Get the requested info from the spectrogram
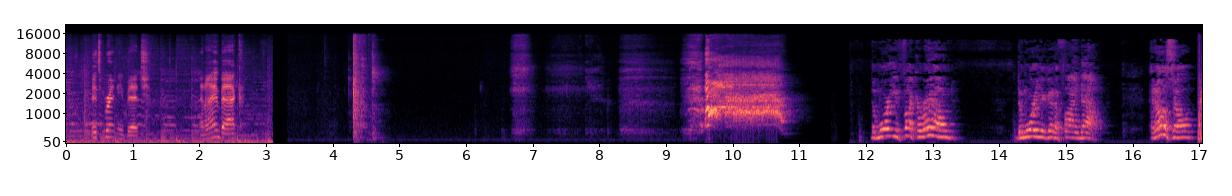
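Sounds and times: woman breathing sharply: 7.2 - 9.4
woman screaming: 9.3 - 11.0.

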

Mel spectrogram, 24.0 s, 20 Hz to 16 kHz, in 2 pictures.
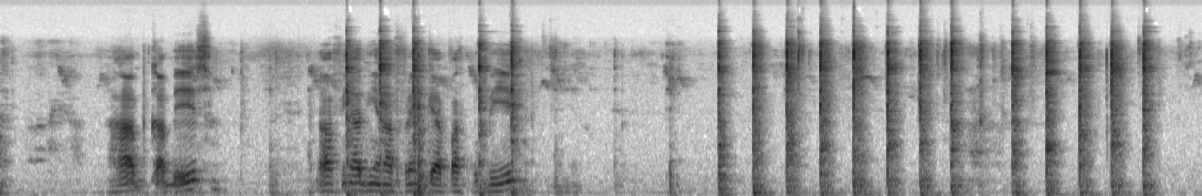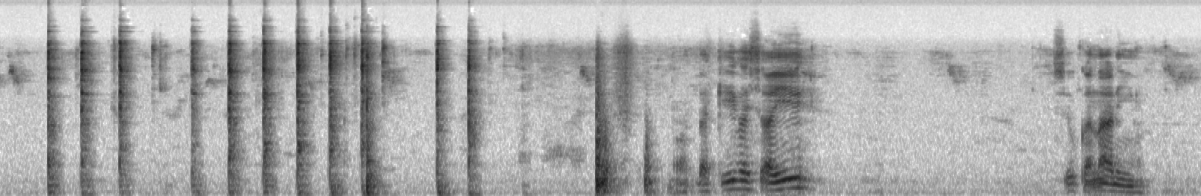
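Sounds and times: hatchet chopping wood: 3.3 - 5.7, 6.7 - 11.6, 12.5 - 16.9.

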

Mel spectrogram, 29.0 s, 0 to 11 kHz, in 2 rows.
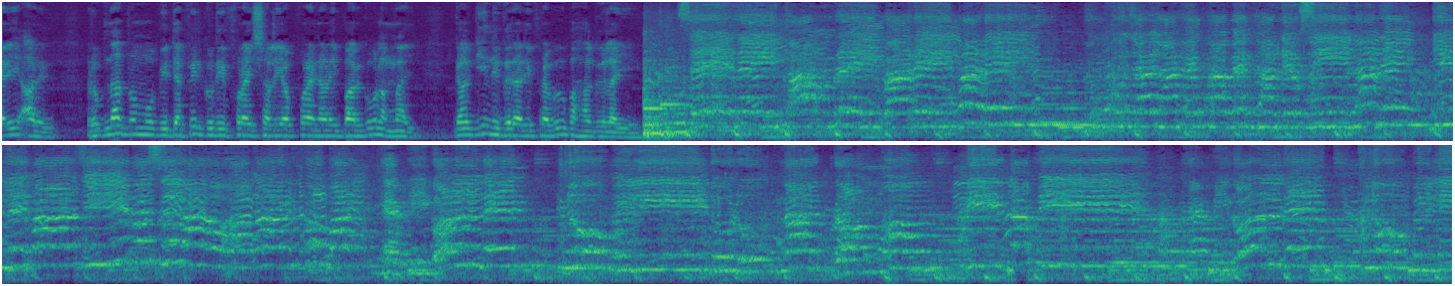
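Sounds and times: women singing together: 6.9 - 29.0.

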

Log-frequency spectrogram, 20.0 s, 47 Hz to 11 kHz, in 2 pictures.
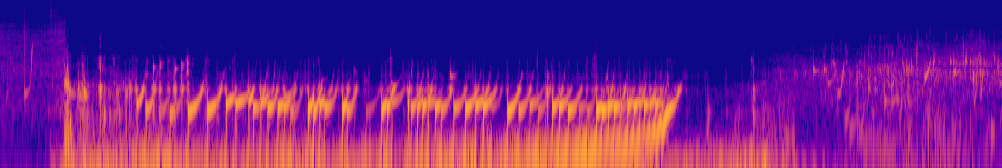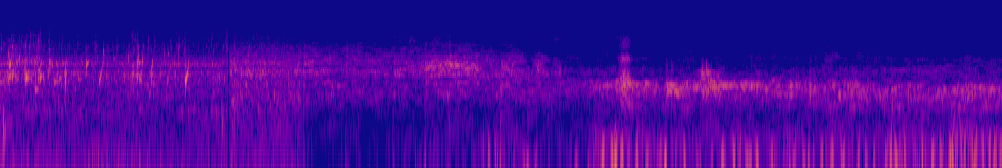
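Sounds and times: water pouring and splashing: 0.0 - 12.5
bottle glugging underwater: 0.3 - 11.5.

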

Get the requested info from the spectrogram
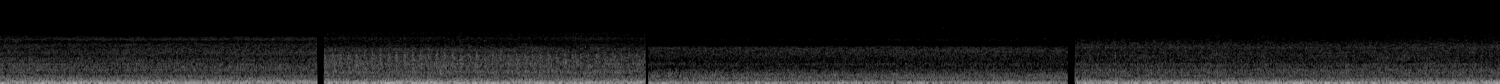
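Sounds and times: low outdoor rumble and hiss: 0.0 - 15.0.

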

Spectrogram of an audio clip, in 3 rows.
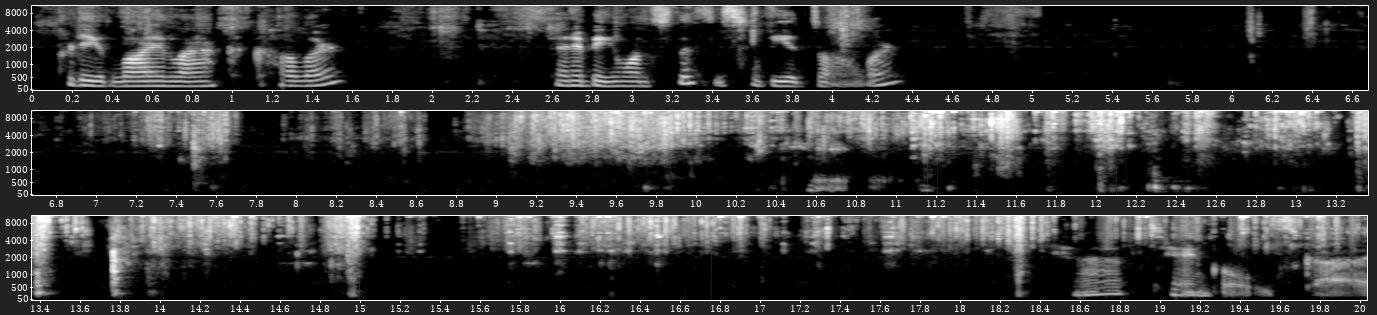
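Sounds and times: jewelry chains jangling: 6.4 - 20.0.

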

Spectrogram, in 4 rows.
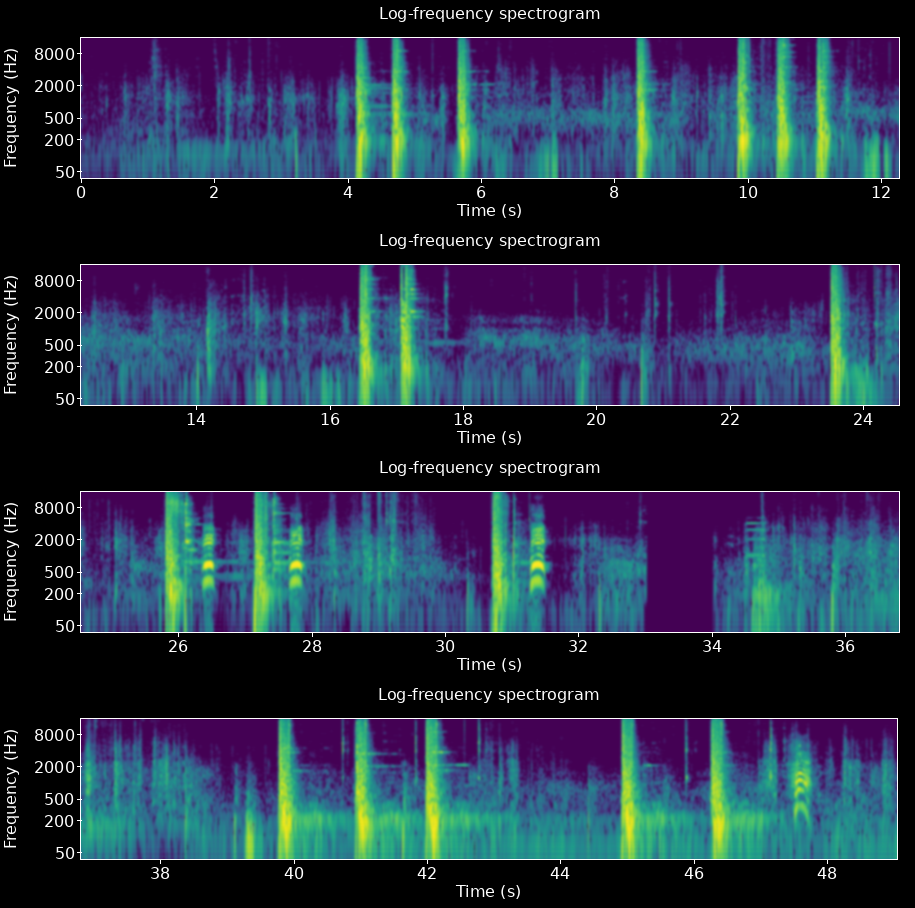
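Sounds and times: gunshots: 4.1 - 6.2, 8.3 - 8.8, 9.8 - 11.5, 16.4 - 17.6, 23.5 - 24.0, 25.8 - 26.5, 27.1 - 27.9, 30.7 - 31.4, 39.8 - 42.8, 44.4 - 47.4
shotgun shots: 4.1 - 6.2, 8.3 - 8.8, 9.8 - 11.5, 16.4 - 17.5, 23.5 - 23.9, 25.8 - 26.4, 27.1 - 27.8, 30.7 - 31.3, 39.8 - 42.8, 44.4 - 47.2
steel targets clanging: 4.2 - 6.3, 8.4 - 8.9, 9.9 - 11.4, 16.5 - 17.8, 25.8 - 28.0, 39.8 - 43.1, 44.9 - 47.5.

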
